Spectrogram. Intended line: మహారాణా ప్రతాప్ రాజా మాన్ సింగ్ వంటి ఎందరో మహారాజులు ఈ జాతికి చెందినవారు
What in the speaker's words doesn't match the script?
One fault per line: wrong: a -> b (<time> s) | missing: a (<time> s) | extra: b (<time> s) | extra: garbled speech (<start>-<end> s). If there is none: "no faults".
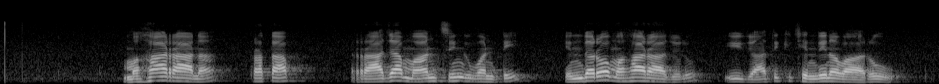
no faults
